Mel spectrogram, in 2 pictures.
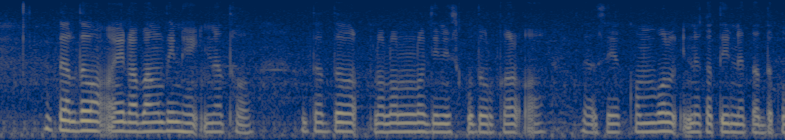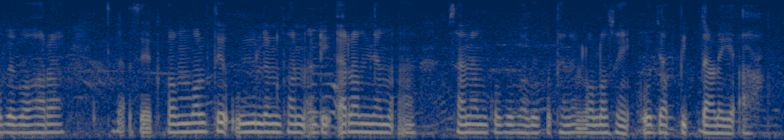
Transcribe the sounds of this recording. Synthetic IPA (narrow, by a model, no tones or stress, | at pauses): nɛt̪aɾd̪ɔɦɔ̰̃ʔɔ̰jɾabaŋd̪inɦɛ̃ʔnat̪ʰɔ | nɛt̪at̪̚d̪ɔlɔlɔlɔlɔd͡ʒiniskɔd̪ɔɾkaɾɔ̰ʔa̰kdaʔsɛkɔmbɔlḭnəkət̪iɾnɛt̪at̪̚d̪ɔkɔbɛbɔɦaɾa | da̰ʔsɛ̰kɔmbɔlt̪ɛʔujulɛnkʰanə̰ɖia̰ɾamɲamaʔa̰ | sanamkɔɡɛbʱaɡɛkɔt̪ʰanalɔlɔsãiʔ̚kɔd͡ʒapit̪̚ˀd̪aɽɛja̰ʔa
